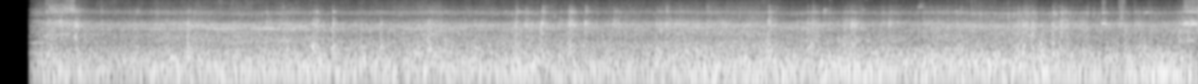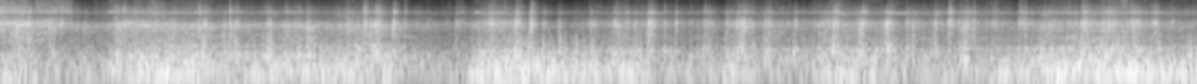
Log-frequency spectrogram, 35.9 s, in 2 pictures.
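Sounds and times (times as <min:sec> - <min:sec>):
train rolling rumble: 0:00.4 - 0:35.9
wheels clacking over rail joints: 0:00.5 - 0:35.9
wheel squeal: 0:31.3 - 0:31.7.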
